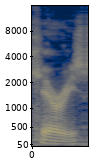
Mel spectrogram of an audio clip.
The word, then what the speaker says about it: Ceres: The reason for the shrine to Ceres or Caries, the Romans would have said Caries because their C was a hard C, pronounced like a K in all cases.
